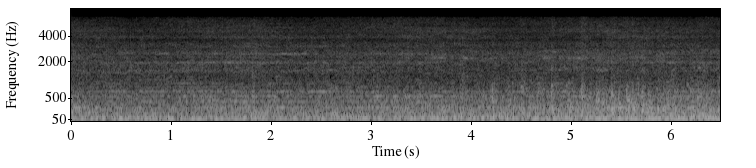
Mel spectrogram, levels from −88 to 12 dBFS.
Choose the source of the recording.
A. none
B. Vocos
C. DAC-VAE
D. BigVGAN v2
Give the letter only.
C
